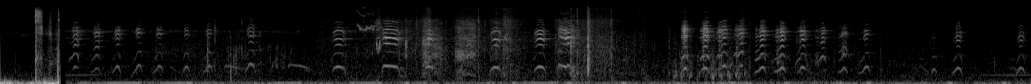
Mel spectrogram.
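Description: Birds calling again and again in short, arched notes, some in quick runs, over a faint low rumble. A loud close rustle of handling the camera cuts off abruptly in the first second.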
